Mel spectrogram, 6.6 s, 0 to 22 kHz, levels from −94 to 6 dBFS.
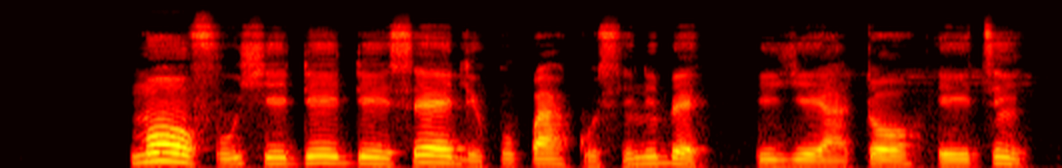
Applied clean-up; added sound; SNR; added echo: neural mask model RNNoise.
